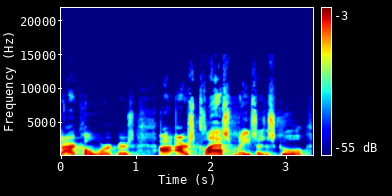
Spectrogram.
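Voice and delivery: ordinary delivery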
